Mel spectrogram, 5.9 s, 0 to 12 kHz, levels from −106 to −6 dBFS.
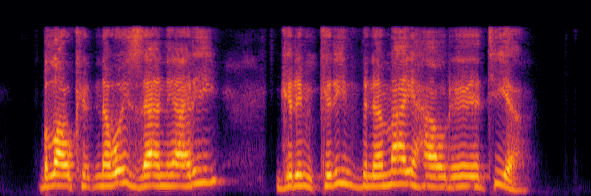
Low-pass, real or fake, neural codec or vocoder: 7.2 kHz; fake; codec, 16 kHz, 1.1 kbps, Voila-Tokenizer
